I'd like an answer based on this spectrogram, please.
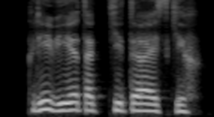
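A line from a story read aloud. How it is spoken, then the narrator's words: Sighing. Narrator (Russian): вздохнул Сережка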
